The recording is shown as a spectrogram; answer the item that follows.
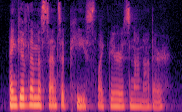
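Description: A woman speaks in a dark, mellow tone. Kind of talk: fervent prayer. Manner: heartfelt, imploring.

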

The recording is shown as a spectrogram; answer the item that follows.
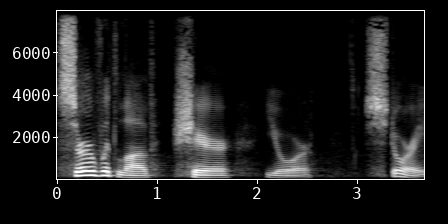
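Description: A man talks with a General American accent, his pitch swinging very widely. The recording is very clean with a silent background. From United States. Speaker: preacher. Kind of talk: sermon. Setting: church. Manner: casual, hesitant.

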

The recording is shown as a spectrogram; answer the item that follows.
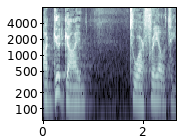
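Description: A man's raised, projected voice moves at a very slow pace through audible room echo and noticeable background noise. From Italy. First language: Italian. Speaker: preacher. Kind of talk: sermon.

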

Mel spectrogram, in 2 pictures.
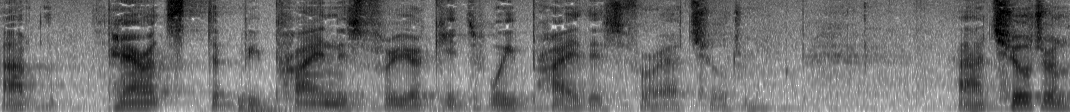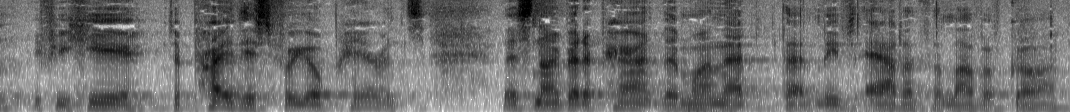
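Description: At a fairly quick pace, a man with vocal fry speaks at medium pitch with fairly even intonation in a room with audible echo. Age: 50s. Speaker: visiting preacher. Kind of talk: sermon.

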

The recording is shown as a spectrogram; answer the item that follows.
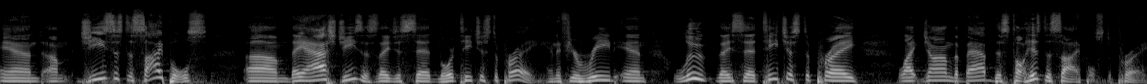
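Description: A man with a strong South Georgia accent speaks at a moderate pace in a fairly high pitch with lively intonation. The recording is very clean with a silent background and a dry, close sound with no echo. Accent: thick South Georgia. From US South, South Georgia. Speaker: pastor. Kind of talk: sermon.

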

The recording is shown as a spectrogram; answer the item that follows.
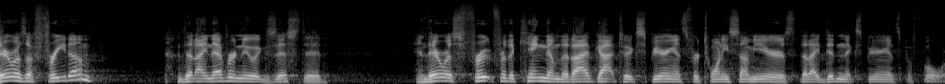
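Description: Here is a man with a normal speaking voice. His pitch is medium and his pace moderate. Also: ordinary pitch variation. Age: 40s. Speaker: pastor. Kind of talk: sermon.

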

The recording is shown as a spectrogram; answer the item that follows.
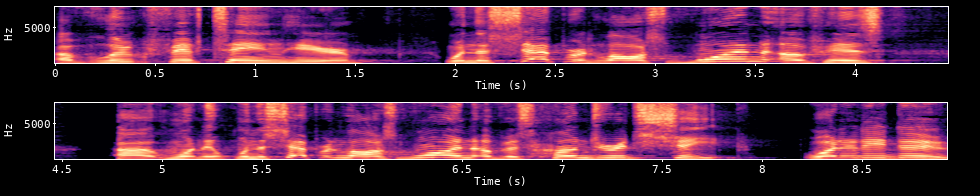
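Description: This man's voice is bright and sharp, raised and projected, extremely high in pitch, and delivered at a fairly slow pace. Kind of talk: sermon, livestreamed to an online congregation. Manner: call-and-response preaching, urging the congregation to say amen; fervent, exhortative, building in emphasis.

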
